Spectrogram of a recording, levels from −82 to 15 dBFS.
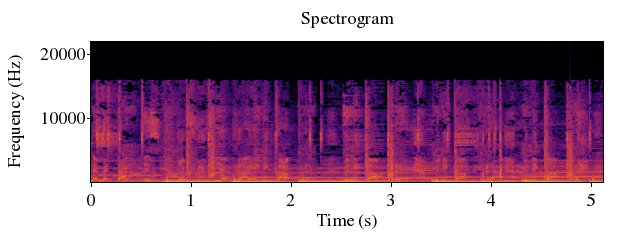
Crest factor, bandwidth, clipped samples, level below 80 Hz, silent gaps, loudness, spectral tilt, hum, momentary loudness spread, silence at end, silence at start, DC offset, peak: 8 dB; 16 kHz; under 0.1%; -10 dBFS; none; -12 LUFS; -5 dB/octave; none; 5 LU; 0 s; 0 s; under 0.1%; 0 dBFS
